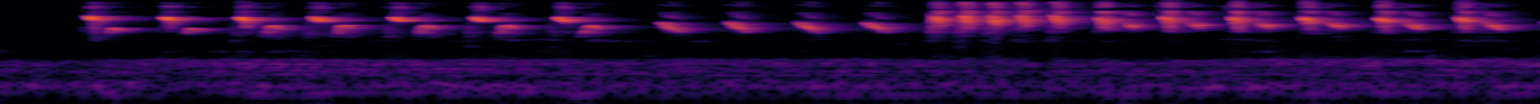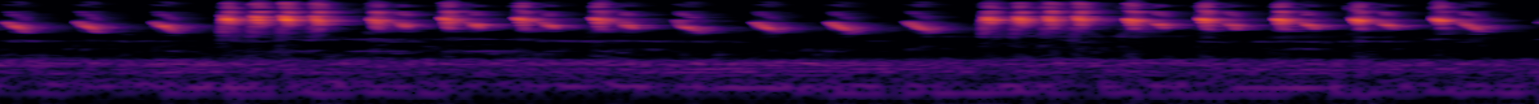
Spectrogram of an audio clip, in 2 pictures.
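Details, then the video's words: Long-tailed shrike singing a fast, steady series of sharp chirping notes, roughly three or four per second, some descending and others harsh and scratchy, over a constant low hum. "Suara burung cendet"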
